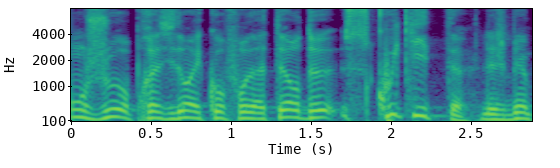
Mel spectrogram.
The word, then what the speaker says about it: Squikit: Bonjour, président et cofondateur de Squeakit, l'ai-je bien prononcé?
